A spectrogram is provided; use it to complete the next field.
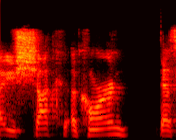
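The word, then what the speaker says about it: Shough: Just think, you know how you shuck a corn? That's how you say it, right? Tyler Shuck. Tyler Shuck. Tyler Shuck.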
